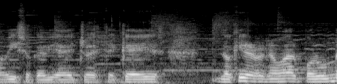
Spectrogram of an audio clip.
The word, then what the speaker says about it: Keyes: Así que Bloom, como es vendedor de, avisos publicitarios, tiene que cerrar trato con un cliente que se llama Alejandro Keyes, que se escribe K-E-Y-E-S, casi como si fuera keys en inglés, que quiere decir llaves.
